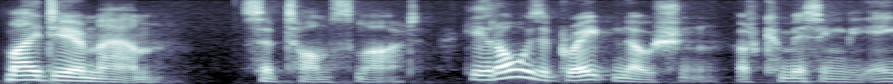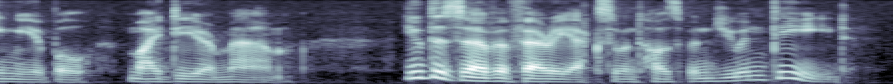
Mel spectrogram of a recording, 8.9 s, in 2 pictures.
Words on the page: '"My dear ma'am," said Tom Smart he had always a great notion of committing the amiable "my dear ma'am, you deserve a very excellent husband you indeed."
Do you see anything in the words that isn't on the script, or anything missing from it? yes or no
no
